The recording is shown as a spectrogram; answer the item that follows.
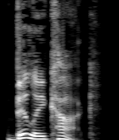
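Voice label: "billycock", English, uk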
